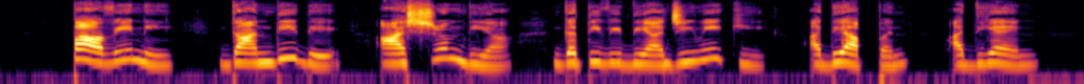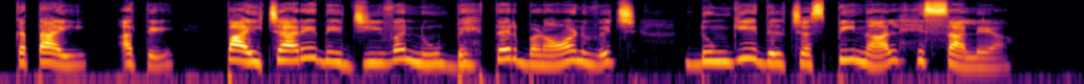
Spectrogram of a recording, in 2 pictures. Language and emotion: Punjabi, neutral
